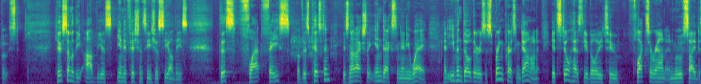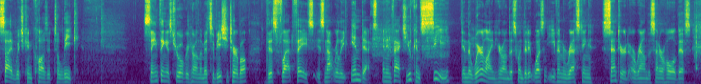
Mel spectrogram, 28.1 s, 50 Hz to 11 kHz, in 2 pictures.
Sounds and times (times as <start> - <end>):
Speech: 0.0 - 0.4, 1.1 - 3.8, 4.4 - 15.6, 16.9 - 28.0.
